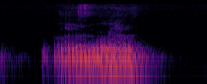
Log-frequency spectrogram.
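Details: A sleepy, grumpy Miniature Pinscher that wants to sleep gives a low, rumbling growl lasting over a second, swelling then fading away.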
